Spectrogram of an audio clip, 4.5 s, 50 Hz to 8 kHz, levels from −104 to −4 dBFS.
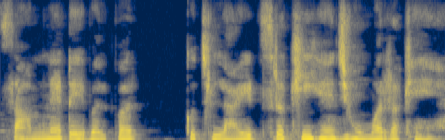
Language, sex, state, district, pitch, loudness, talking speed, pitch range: Hindi, female, Madhya Pradesh, Dhar, 190 Hz, -16 LUFS, 135 wpm, 180-205 Hz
